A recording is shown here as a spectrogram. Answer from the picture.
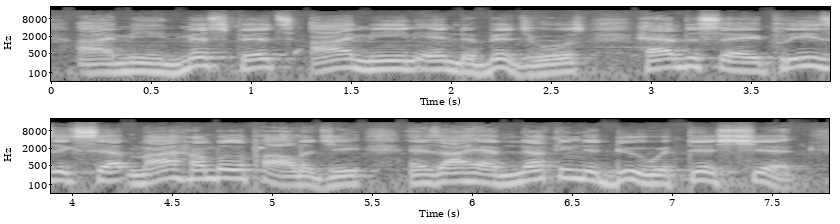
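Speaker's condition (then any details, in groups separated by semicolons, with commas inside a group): No condition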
